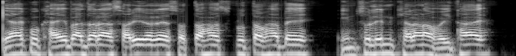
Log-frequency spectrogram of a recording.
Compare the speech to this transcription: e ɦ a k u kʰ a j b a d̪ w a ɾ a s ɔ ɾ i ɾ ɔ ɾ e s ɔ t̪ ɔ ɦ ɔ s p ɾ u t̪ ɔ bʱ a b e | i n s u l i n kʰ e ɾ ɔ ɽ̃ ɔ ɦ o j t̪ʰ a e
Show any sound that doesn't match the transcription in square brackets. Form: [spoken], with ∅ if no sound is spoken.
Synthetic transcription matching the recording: e ɦ a k u kʰ a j b a d̪ w a ɾ a s ɔ ɾ i ɾ ɔ ɾ e s ɔ t̪ ɔ ɦ ɔ s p ɾ u t̪ ɔ bʱ a b e | i n s u l i n kʰ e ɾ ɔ ɽ̃ ɔ ɦ o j t̪ʰ a e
